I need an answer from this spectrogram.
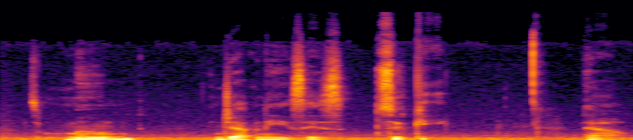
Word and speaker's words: tsuki: Now, be careful because that T at the beginning isn't silent. You can practice the sound tsu by saying the word it's and adding an oo sound at the end of it.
